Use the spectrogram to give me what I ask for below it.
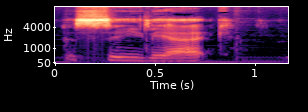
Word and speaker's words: coeliac: This year, CUK, that's Celiac UK, it's spelt C-O-E-L-I-A-C, but it's pronounced celiac.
